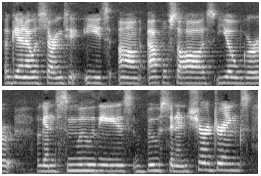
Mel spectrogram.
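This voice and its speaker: A woman's voice: mid-range voice, little pitch movement, slow, a bit bright. Casual woman vlogger in an echoey room. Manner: conversational, informal recounting with quoted asides. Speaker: vlogger recounting own surgery recovery. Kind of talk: casual chat to camera. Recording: roomy, echoing room sound.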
